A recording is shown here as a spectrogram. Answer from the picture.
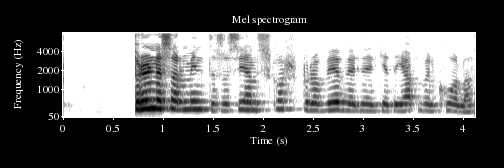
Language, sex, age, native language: Icelandic, male, 11, Icelandic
